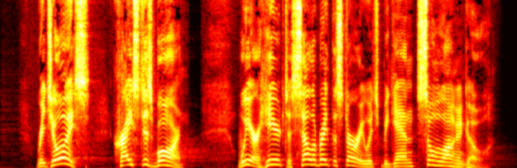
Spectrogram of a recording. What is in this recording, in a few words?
narration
